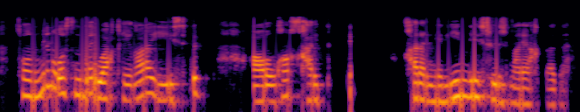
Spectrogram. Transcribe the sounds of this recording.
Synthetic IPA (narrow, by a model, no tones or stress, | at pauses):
so̞nəme̞nwo̞sənd̪ɑjwɑqəjʁɑjesɪ̥t̪ɪp̚ɑwəlˠʁɑqʰɑjt̪ə̥p̚d̪̥e̞p̚ | qʰɑɾɑmeɾʲɪnd̪esɵzɪnɑ̰jɑqt̪ɑd̪ə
